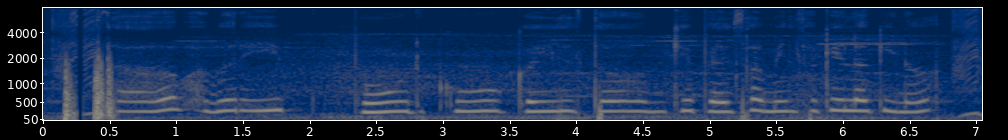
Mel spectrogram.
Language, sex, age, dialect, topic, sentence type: Bhojpuri, female, 18-24, Western, banking, question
